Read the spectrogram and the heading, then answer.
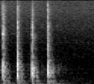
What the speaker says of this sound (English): Knock on my door.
